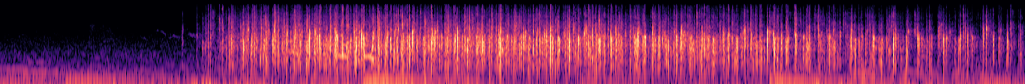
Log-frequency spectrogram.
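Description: Audience applauding. The clapping breaks out about two and a half seconds in, swells into dense applause, then thins out toward the end.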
